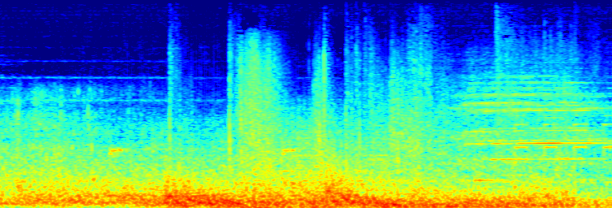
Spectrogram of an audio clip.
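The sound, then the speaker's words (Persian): A deep, continuous rumbling roar with heavy booming impacts and sharp cracks midway, then high metallic groans and creaks near the end, as a submarine hull strains and breaks apart underwater, its aft section destroyed and engine room breaking apart. “بخش انتهایی تخریب شده، موتورخونه داره پار میشه.”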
